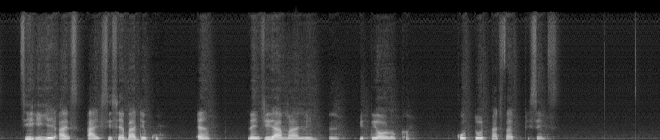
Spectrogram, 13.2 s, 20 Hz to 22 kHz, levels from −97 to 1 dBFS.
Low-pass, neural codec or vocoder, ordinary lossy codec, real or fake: none; autoencoder, 48 kHz, 32 numbers a frame, DAC-VAE, trained on Japanese speech; none; fake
